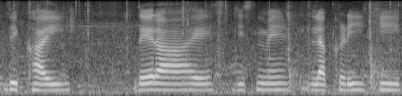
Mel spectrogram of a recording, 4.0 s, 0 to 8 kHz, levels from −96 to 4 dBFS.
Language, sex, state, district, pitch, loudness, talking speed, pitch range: Hindi, female, Madhya Pradesh, Dhar, 195 Hz, -19 LUFS, 105 wpm, 190-200 Hz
